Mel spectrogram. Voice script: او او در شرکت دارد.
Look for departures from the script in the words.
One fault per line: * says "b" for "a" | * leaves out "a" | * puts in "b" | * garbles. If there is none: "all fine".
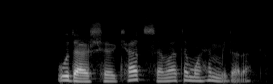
* leaves out "او"
* puts in "سمت مهمی"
